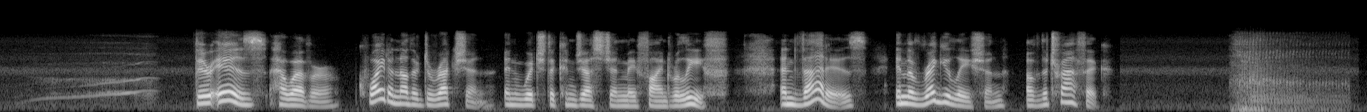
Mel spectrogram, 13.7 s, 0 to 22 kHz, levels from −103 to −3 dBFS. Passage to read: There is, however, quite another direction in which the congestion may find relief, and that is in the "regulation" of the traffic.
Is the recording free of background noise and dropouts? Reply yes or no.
no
